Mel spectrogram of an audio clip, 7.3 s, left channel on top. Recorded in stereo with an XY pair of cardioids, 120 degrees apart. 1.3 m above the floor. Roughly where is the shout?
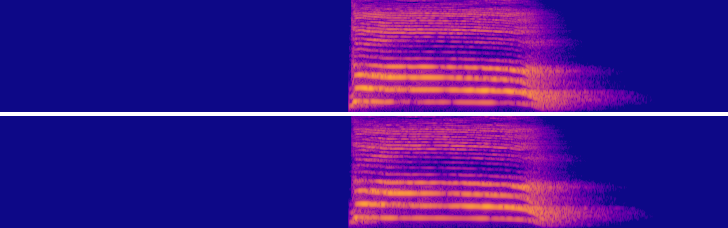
Ahead left.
